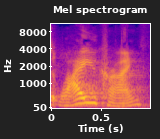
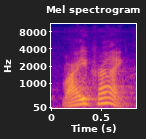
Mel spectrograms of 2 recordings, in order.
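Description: First: Said in the usual way. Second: Higher, softer repeat of the question; gentle raised plea, asked again. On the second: Shown as a demonstration. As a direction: lift it up and let it go soft.

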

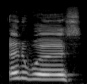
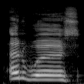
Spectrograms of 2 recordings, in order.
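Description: No difference in how they are said.

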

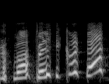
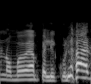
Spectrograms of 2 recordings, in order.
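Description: First: Giggling through no me voy a pelicular; laughing repeat. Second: Said in the usual way. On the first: Real, not acted. Laughing at herself while telling the group, laughing repeat.

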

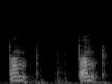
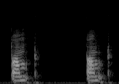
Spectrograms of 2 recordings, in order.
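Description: The two takes are said the same way.

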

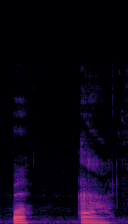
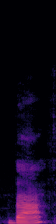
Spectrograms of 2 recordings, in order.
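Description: First: "ba-ath" stretched apart, sound by sound; sounded out slowly. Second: Said in the usual way. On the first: Shown as a demonstration.

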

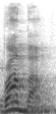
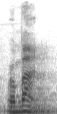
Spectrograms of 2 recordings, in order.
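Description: First: RAMbam, first syllable punched; stress on first syllable. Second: RamBAN, weight on the last syllable; short Ram, firm BAN in Ramban; stress on second syllable. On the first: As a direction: hit RAM hard and let bam follow in Rambam. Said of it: "the stress on the first syllable". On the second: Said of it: "the stress on the second syllable". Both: Shown as a demonstration.

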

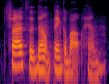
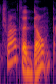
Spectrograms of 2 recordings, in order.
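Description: First: Said in the usual way. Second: "Try to don't" thrown back as a question; puzzled echo. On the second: Real, not acted. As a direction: repeat "Try to don't" in disbelief, as a query. Echoes the bad grammar, puzzled.

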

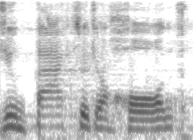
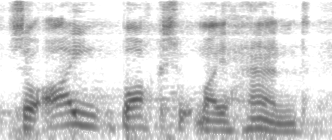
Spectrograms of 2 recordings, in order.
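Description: First: "back" in a Belfast accent, a short flat a where "box" would be; a light Belfast accent on "back". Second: Said in the usual way. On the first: Shown as a demonstration. A comic demonstrating to the panel the Belfast swap of O for A. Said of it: "if you wanna do a Belfast accent". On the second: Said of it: "you have to change the O's and the A's".

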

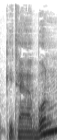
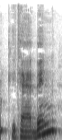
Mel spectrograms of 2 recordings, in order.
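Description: First: كتاب said as kitabun, ending in un; tanween with damma. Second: كتاب said as kitaban, ending in an; tanween with fatha. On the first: A teacher demonstrating the damma tanween to students. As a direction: end كتاب on a clear -un. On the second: A teacher demonstrating the fatha tanween to students. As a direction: end كتاب on a clear -an. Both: Shown as a demonstration. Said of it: "ونطقها بنون في الآخر".

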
